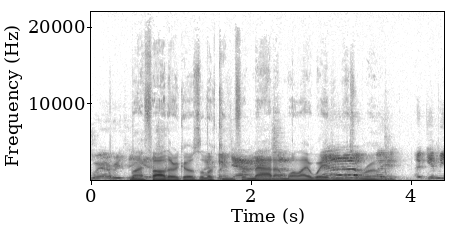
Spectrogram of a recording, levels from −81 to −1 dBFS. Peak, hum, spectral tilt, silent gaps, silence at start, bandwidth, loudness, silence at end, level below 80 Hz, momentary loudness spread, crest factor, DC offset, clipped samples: -6 dBFS; none; -5.5 dB/octave; none; 0 s; 19.5 kHz; -25 LUFS; 0 s; -34 dBFS; 9 LU; 20 dB; under 0.1%; under 0.1%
